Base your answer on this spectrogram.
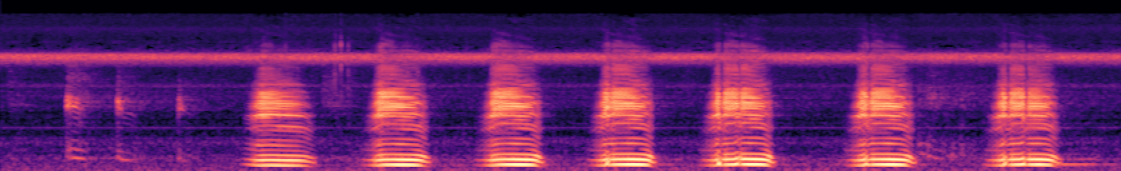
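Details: An American bullfrog (Lithobates catesbeianus) in Concord, Massachusetts gives a series of deep, resonant croaks, about one a second, over a steady insect drone.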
